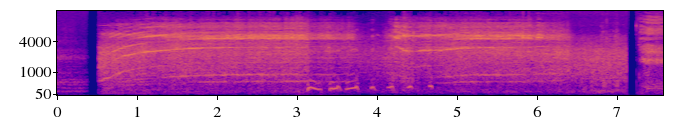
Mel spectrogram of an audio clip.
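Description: A vehicle engine whines and roars loudly up close, its pitch rising as it revs, then holding a steady high drone for several seconds before cutting off abruptly.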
